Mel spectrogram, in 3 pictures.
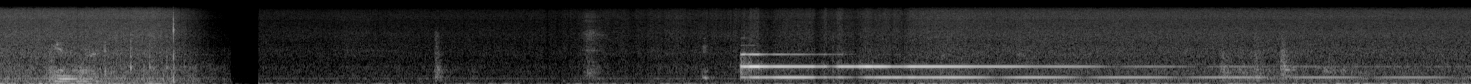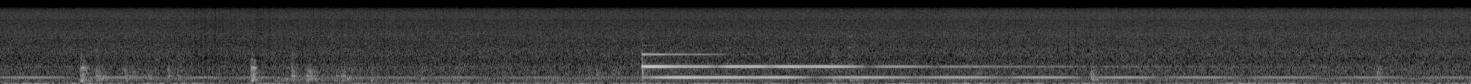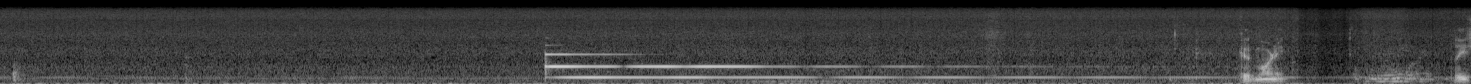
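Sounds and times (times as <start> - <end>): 
steady hiss: 0.0 - 44.1
speech: 0.6 - 1.1
bell sounding: 7.4 - 16.9, 21.1 - 30.2, 34.9 - 42.9.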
